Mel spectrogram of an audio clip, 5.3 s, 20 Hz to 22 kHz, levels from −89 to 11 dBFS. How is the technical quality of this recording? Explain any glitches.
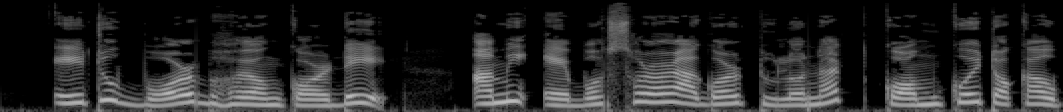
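The speech is interrupted by four short silent holes spaced almost exactly one second apart, which points to a gap between stream segments at each boundary of one-second segments. At each boundary the timestamps of adjacent segments fail to meet, and the player fills the space with silence. Each hole has hard edges. What sets this apart from a dropout is that no sound is missing. The speech stops and then resumes exactly where it left off, only delayed.

The first gap is at 0.97 s and lasts about 13 ms, between "এইটো বৰ" and "ভয়ংকৰ দেই আমি". The second runs from 1.98 to 2.00 s, about 19 ms, just after "এইটো বৰ ভয়ংকৰ দেই". The third runs from 3.01 to 3.03 s, about 20 ms, following "বৰ ভয়ংকৰ দেই আমি". The last is at 4.03 s and is only about 6 ms.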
